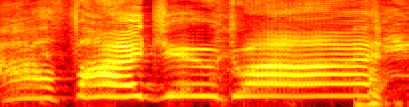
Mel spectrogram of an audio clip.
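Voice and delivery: very high, stretched-out, drawn-out hollering. Speaker quotes a man who is always yelling dwight's name: retelling a yell. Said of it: "he's always yelling like".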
